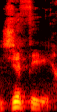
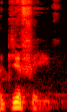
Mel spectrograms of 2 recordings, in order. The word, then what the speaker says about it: GIPHY: is number 5, is taking Jiffy or Giphy. I know there are wars about how to pronounce this. I really don't care. Excuse me. Just had a bunch of coffee. I typically say Giphy, but, again, however you want to do it.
